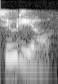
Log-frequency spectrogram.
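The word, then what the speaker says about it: Sussudio: And I botched the name. I botched Susodio. That's how you say it.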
